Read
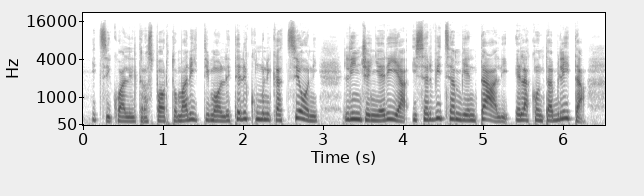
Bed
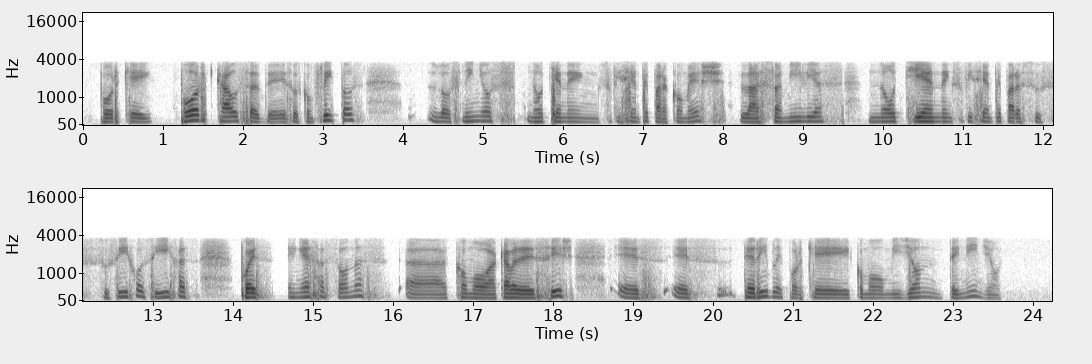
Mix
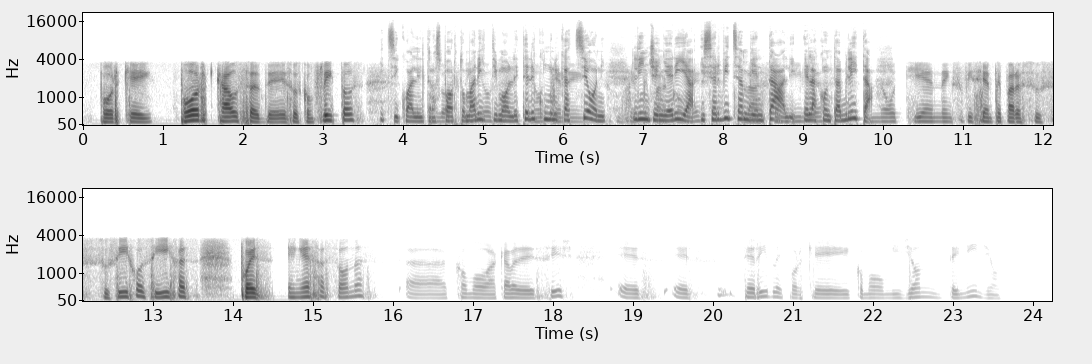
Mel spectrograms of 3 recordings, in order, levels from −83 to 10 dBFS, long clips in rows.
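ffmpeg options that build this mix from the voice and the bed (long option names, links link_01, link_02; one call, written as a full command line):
ffmpeg -i stem1.wav -i stem2.wav -filter_complex "[0:a]adelay=3600,volume=-5dB[link_01];[1:a]volume=14dB,afade=type=out:start_time=3.2:duration=0.7:silence=0.149624,afade=type=in:start_time=10.58:duration=0.71:silence=0.188365,afade=type=out:start_time=14.31:duration=1.5:silence=0.0354813[link_02];[link_01][link_02]amix=inputs=2:normalize=0" out.wav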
